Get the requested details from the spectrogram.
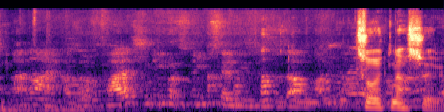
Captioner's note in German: Stimmengewirr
